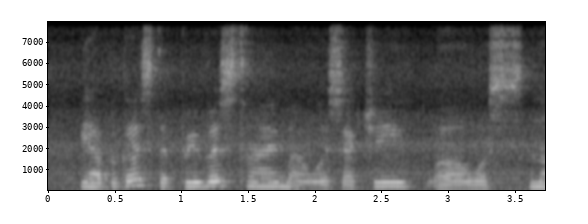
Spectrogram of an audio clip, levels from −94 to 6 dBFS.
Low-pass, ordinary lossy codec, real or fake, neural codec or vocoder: none; none; real; none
